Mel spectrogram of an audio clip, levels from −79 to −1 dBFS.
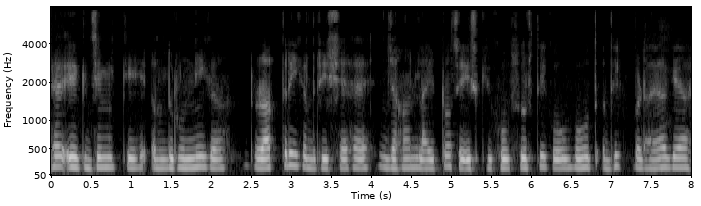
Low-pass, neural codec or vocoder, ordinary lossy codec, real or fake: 7.2 kHz; none; MP3, 32 kbps; real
